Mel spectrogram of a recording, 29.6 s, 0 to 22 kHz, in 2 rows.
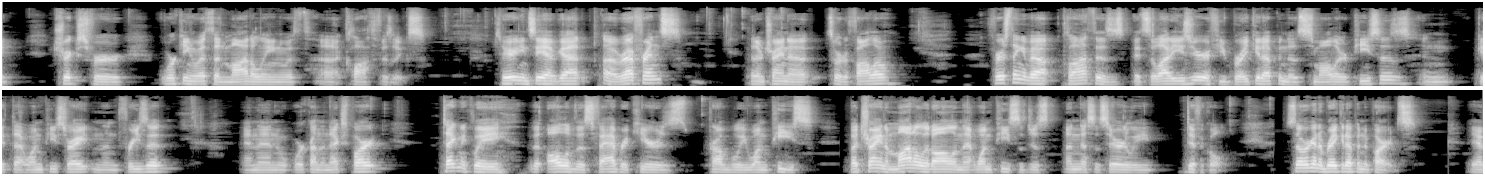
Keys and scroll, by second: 3.7 KP_1, 4.0 a, 5.8 KP_1, 8.4 h, 9.6 alt+h, 10.3 a, 19.8-23.1 d, 28.6 d, 29.2 d, 29.3 d.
